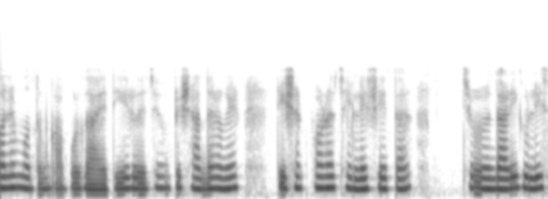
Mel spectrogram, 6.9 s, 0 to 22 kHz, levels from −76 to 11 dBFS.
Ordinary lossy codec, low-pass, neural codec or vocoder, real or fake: none; 5.4 kHz; none; real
